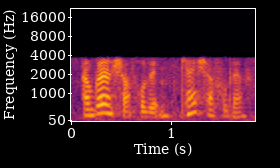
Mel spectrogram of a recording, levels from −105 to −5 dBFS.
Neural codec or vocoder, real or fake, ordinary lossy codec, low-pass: codec, 16 kHz, 2 kbps, FunCodec, trained on Chinese and English, 25 frames a second; fake; AAC, 32 kbps; 3.6 kHz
